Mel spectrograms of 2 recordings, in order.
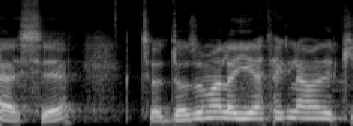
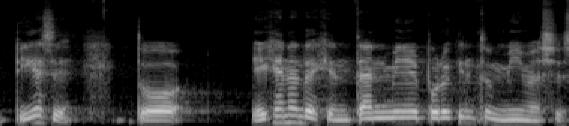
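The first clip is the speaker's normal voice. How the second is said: ordinary delivery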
